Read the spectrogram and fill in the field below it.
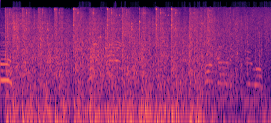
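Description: Ship cannons firing during a naval battle in the video game Assassin's Creed Rogue. Repeated booms and blasts roll through a dense, noisy battle soundscape, with crew voices shouting throughout.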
